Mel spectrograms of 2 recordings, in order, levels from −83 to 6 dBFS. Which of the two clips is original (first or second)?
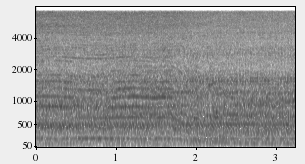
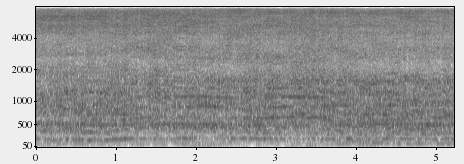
first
